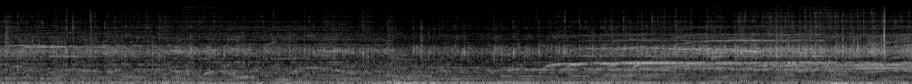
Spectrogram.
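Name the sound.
crowd cheering for Turkey at opening ceremony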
